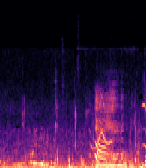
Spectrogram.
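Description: A dog whimpers briefly in the film Snatch, a short, thin, rising whine heard quietly over a low background murmur.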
